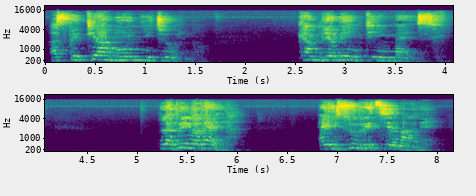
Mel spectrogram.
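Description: An actress playing a solemn poetic narrator, reciting in measured, declamatory, weighted phrases for a radio drama. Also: female voice, on the high side, animated. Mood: solemn, rousing. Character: solemn female poetic narrator of political betrayal and struggle. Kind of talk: theatrical poetry recitation for radio. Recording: echoey, distant, noticeable noise.

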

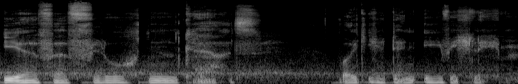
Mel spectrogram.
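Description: An actor playing a ruthless warlord king in a radio play, commanding his soldiers in drawn-out words. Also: deep voice, fairly even intonation, background noise. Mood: furious, scornful.

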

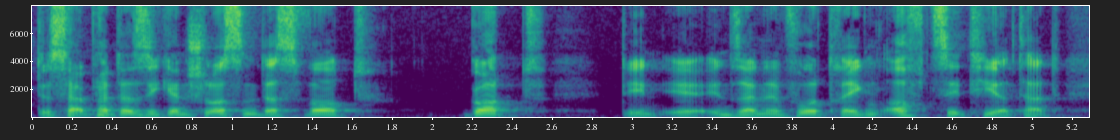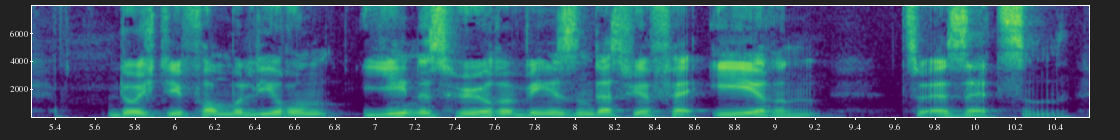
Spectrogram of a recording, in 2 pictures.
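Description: An actor playing a middle-aged broadcasting director in a radio play, formal and measured, with patronising authority. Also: male voice, lowish voice, lively intonation, warm tone. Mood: patronising, official. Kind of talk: German radio play dialogue.

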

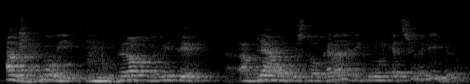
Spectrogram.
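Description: A man in an Italian radio drama playing a proud, embattled doctor, argumentative and halting, with muttered asides. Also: high-pitched, expressive, darkish tone. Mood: apologetic, weary. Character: embattled male doctor, indignant, proud, naively trusting idealist. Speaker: radio play actor. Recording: distant, very echoey, faint noise.

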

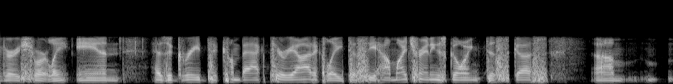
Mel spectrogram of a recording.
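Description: Podcast host guy, casual n a bit halting, lowish voice, tinny dry phone sound. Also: dry recording. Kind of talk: casual interview.

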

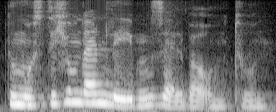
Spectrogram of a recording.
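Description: A humble young page voiced by a woman speaks formal verse in a classical radio play. The voice sits at a middle pitch, gentle and earnest in delivery. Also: animated, brisk, natural voice. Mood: humble, troubled.

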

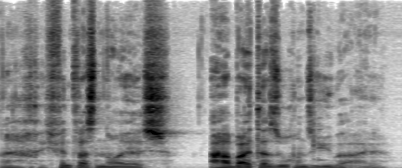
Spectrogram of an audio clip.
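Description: A man's voice: sits low, moderate pace, fairly bright tone, breathy edge. An actor playing a laconic East German dropout detective in his twenties, dry and understated, in a radio crime drama. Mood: wry, skeptical. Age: 20s.

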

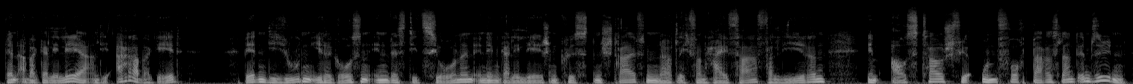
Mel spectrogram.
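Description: An actor playing a calm, tactical delegate on a partition committee, speaking in a radio play monologue. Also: male voice, low voice, normal speed, breathy edge, no room sound, studio quality. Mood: measured.

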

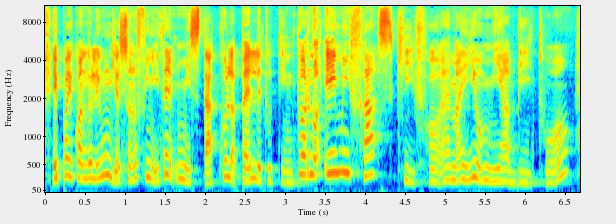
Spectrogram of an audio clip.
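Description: A very high, girlish voice of a naive, unhinged young woman played by a stage actress. She delivers a dramatic confession in halting, obsessive repetitions, with a ferocious seriousness that is always close to breaking. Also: a little mellow, close to an everyday voice. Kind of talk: dramatic stream-of-consciousness monologue.

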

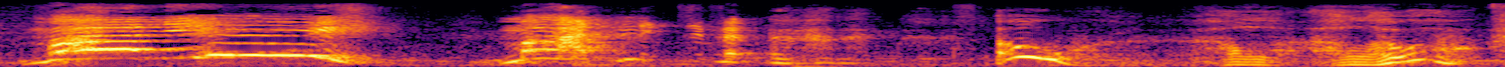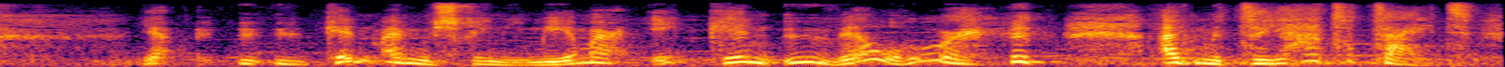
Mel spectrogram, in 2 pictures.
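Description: A woman's voice: fairly high pitch, huge pitch swings, slow pace, full character voice. A woman acting in a radio drama as a frantic, pushy, theatrical aunt who repeats herself.

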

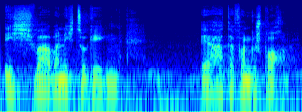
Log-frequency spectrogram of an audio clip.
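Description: An actor playing a reserved young trial witness in a radio drama, answering tersely and matter-of-factly. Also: male voice, medium pitch, fairly even intonation, fast talker, a bit bright, slight background noise, close to an everyday voice. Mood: reserved, factual. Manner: terse, careful, matter-of-fact. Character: Armenian consulate secretary of twenty-three, reserved trial witness.

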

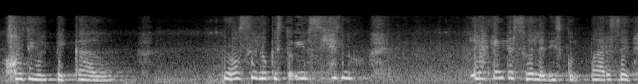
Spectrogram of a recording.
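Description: A woman's voice: fairly high pitch, noisy background, lightly acted. Anguished young married woman played by an actress, radio drama. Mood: pleading, tearful. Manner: emotional, pleading, halting. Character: anguished, guilt-ridden young married woman, timid and sincere. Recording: clear music behind. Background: music.

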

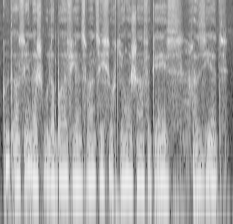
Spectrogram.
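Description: Gravelly, low-voiced, brooding detective. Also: male voice, steady tone, measured pace, no echo, heavily acted. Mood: flat, puzzled. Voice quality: low, gravelly, often murmured. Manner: terse, brooding, muttering to himself. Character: weary, brooding male homicide detective sergeant in Los Angeles. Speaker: actor. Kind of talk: noir radio drama, clipped first-person monologue.

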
